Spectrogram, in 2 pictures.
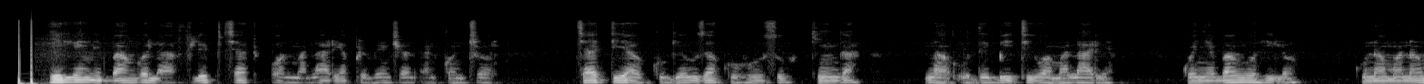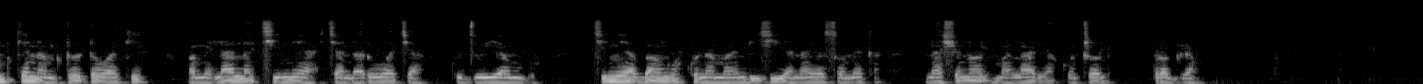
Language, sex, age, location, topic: Swahili, male, 25-35, Nairobi, health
